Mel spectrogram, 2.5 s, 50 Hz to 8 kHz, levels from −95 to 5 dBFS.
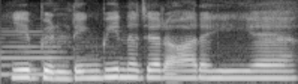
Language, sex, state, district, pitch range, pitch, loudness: Hindi, male, Madhya Pradesh, Umaria, 205-220 Hz, 210 Hz, -15 LUFS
